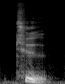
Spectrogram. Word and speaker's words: to: Le mot to s'écrit T-O. Ça se prononce de la même façon que too late, trop. Mais dans too late, to s'écrit comment? – T-O-O. – Ben oui, bravo. T-O-O.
